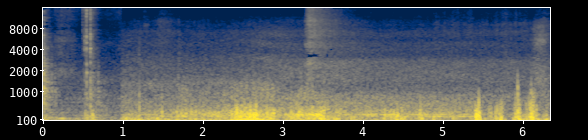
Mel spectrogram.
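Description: A heavy-duty stapler clacks at the very start and again just after. From about a second in, a steady low rumble of street traffic runs on, with a short hiss about three seconds in.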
